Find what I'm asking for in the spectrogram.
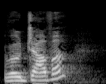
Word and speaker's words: Rojava: Rojava, where he not only fought ISIS but talked some economic ideas to the people of Rojava, or Rojava, as I say. I pronounce it the Spanish way sometimes.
